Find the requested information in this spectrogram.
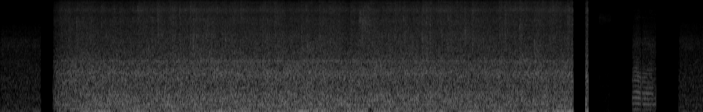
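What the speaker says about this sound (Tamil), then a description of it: "மழை பெய்யுது, சத்தமா இருக்கு." Heavy rain pours down in a loud, steady hiss that starts abruptly and holds for several seconds, then cuts off, followed by a few brief scattered sounds.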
